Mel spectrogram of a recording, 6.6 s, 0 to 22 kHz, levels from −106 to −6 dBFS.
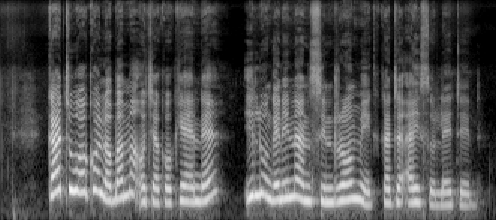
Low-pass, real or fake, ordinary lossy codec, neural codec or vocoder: none; real; none; none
